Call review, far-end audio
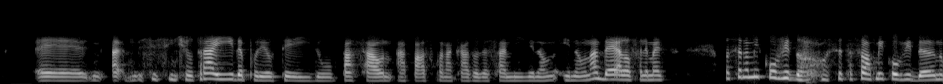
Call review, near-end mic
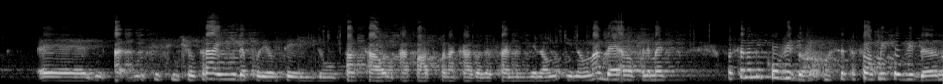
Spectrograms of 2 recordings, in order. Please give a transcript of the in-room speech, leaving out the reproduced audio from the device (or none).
none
